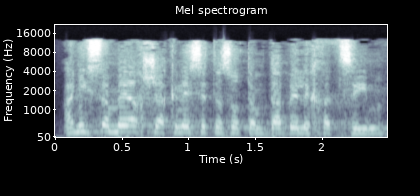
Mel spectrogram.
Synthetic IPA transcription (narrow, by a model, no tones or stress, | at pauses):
ʔanisame̞aχʃeakne̞se̞tazo̞t̪amd̪abe̞leχat͡sim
